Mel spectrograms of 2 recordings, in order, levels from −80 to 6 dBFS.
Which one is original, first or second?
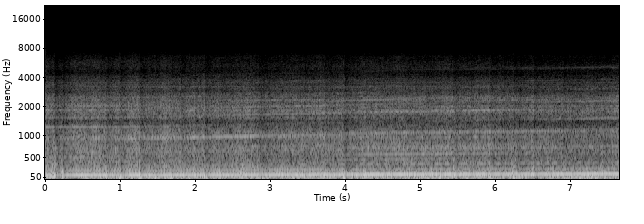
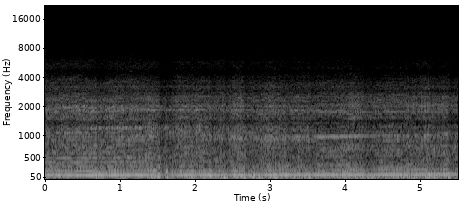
first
